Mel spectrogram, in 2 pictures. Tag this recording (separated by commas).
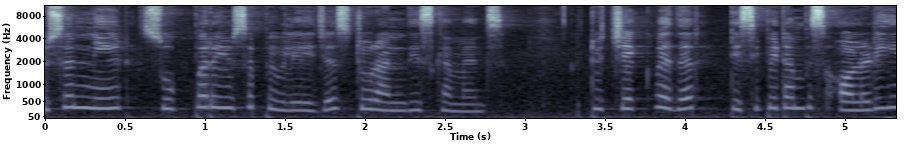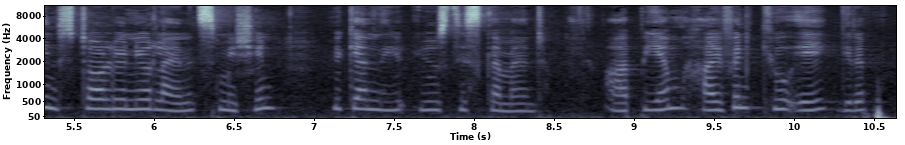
Speech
